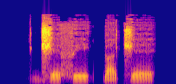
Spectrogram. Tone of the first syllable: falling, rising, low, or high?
high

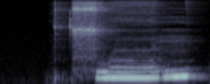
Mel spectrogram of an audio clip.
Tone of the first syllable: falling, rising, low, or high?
rising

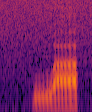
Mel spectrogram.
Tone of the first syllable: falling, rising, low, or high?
rising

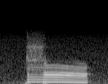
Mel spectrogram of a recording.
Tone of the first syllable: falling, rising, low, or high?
falling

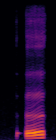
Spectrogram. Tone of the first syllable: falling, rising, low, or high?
rising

